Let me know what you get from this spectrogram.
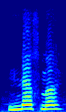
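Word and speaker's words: Pnevma: p f v e it like neva not that you would know that now but it is a silent p navma kiss never kiss and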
